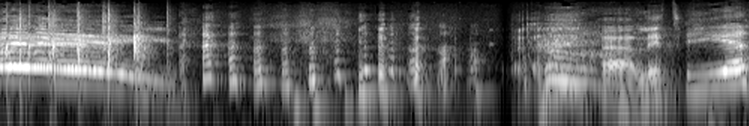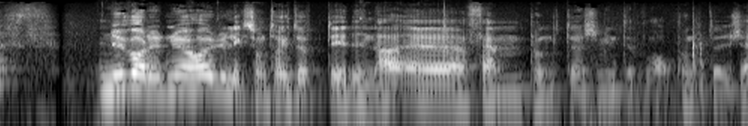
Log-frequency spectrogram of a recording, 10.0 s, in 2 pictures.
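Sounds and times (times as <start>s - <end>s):
applause: 0.0s - 1.2s
laughter: 0.9s - 4.4s
speech: 4.1s - 9.9s.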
